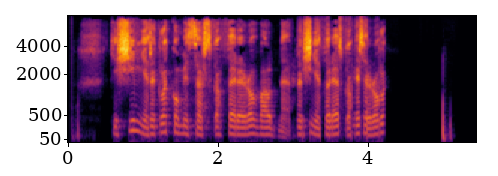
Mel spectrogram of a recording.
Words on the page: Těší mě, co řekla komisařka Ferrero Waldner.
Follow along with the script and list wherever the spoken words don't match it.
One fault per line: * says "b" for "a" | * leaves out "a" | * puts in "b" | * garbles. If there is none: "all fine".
* leaves out "co"
* garbles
